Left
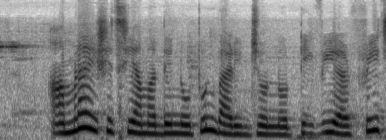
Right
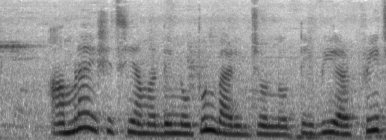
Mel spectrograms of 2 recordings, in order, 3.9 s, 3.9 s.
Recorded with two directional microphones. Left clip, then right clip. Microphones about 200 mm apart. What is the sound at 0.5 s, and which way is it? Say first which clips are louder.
A woman's voice: left 10 dB; 20° left (ahead or behind).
